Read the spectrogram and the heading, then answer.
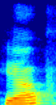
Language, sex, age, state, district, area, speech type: Goan Konkani, female, 45-60, Goa, Salcete, rural, spontaneous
